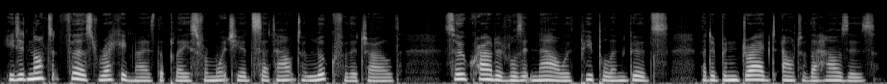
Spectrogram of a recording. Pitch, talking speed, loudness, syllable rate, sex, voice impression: 190 Hz, 245 wpm, -18 LUFS, 5.5 syllables/s, female, feminine, adult-like, relaxed, weak, slightly soft, raspy, intellectual, calm, reassuring, elegant, slightly kind, modest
